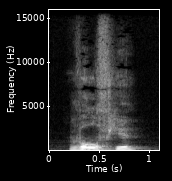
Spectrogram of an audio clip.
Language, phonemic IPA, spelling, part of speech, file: Dutch, /ˈwɔlᵊfjə/, wolfje, noun, Nl-wolfje.ogg
- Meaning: diminutive of wolf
